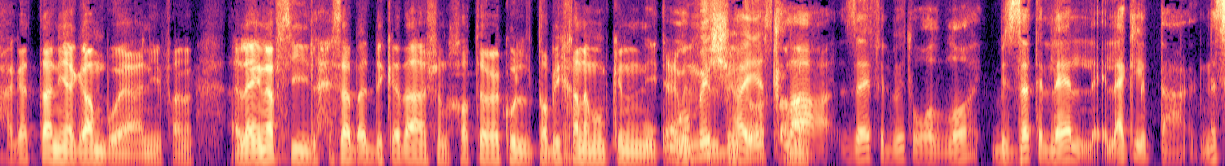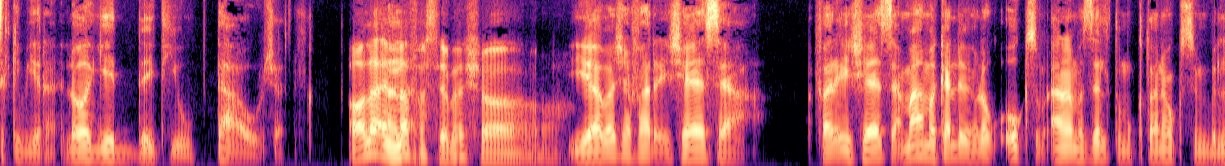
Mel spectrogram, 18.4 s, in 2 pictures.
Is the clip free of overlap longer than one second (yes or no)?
no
